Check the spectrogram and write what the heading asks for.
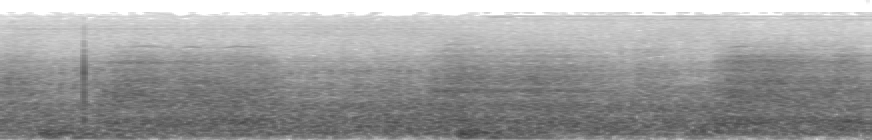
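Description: Steady background noise, an even hiss-like rumble with no distinct tone, and one faint click about half a second in.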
